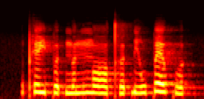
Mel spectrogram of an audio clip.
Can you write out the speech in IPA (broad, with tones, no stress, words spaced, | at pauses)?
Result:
pʰe˧jpɵ˨t̚ŋɵ˨˧n ŋɔː˧ t̪ʰɵ˨˥t̚iː˨˥wpɛː˥kʷɐ˨˥k̚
